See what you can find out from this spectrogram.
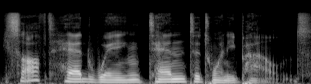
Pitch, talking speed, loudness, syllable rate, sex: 115 Hz, 155 wpm, -18 LUFS, 3.3 syllables/s, male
